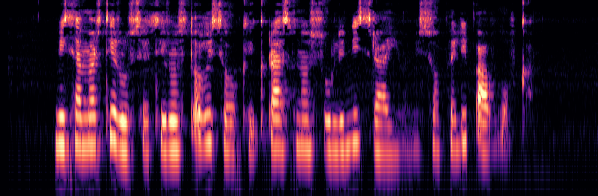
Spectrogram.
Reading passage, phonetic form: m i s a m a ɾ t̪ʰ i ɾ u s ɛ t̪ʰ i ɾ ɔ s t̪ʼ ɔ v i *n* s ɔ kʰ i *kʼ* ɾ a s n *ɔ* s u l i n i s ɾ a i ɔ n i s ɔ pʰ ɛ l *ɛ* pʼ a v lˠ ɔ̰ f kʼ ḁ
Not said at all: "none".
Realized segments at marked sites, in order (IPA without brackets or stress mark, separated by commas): none, kʼ, ɔ, i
